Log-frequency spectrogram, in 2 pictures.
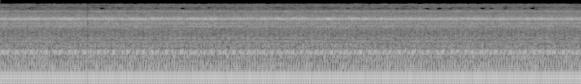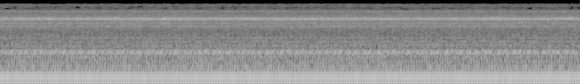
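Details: Real nebulizer running for relaxation: a steady, unbroken mechanical hum with a constant airy hiss and a faint high whine, the continuous sound of a compressor nebulizer running.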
